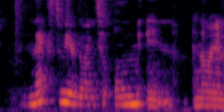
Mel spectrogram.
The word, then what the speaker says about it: Om: But in case you don't know what Om means, it is actually, so it's 2 letters.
